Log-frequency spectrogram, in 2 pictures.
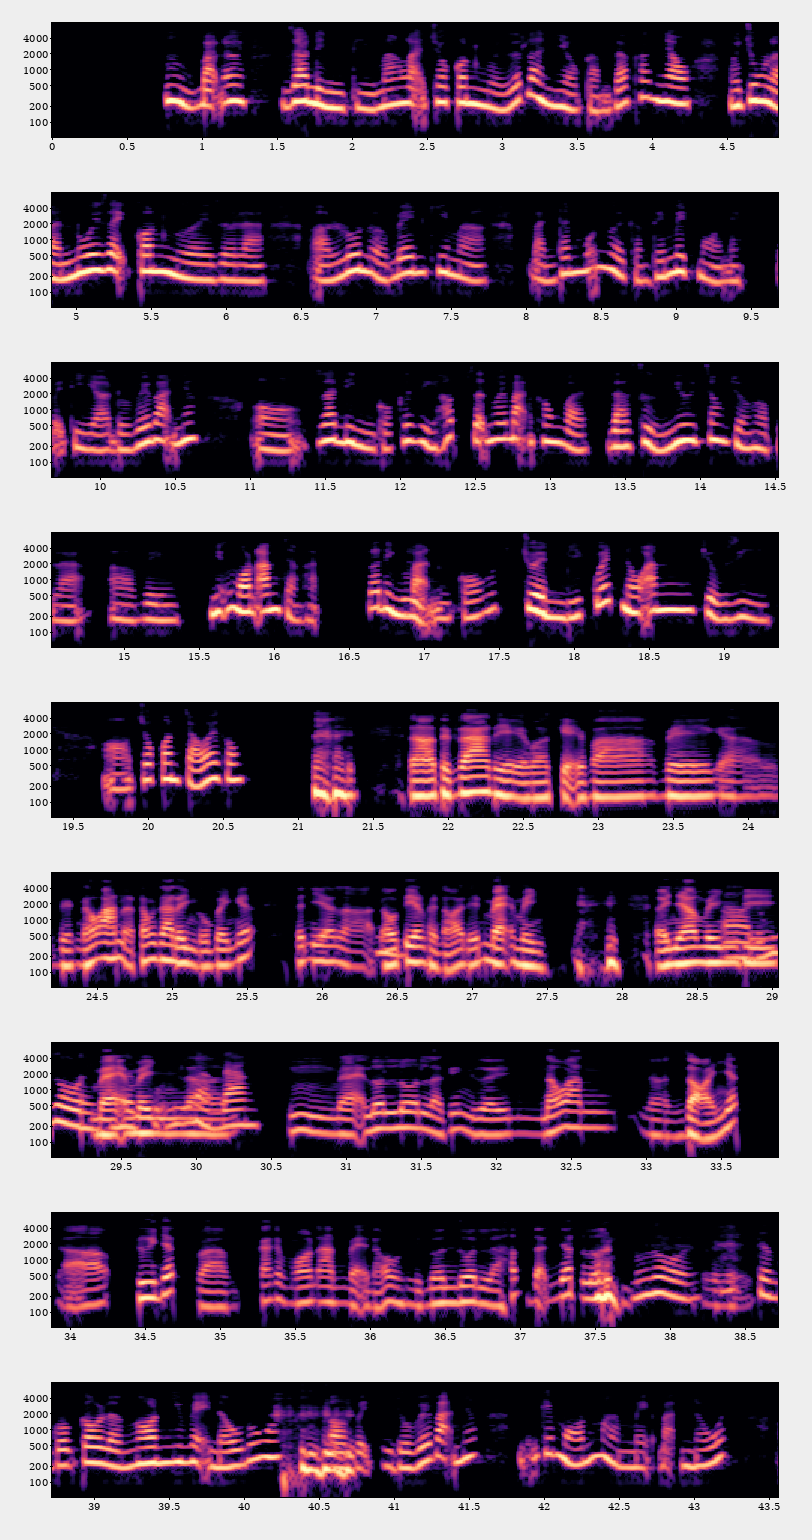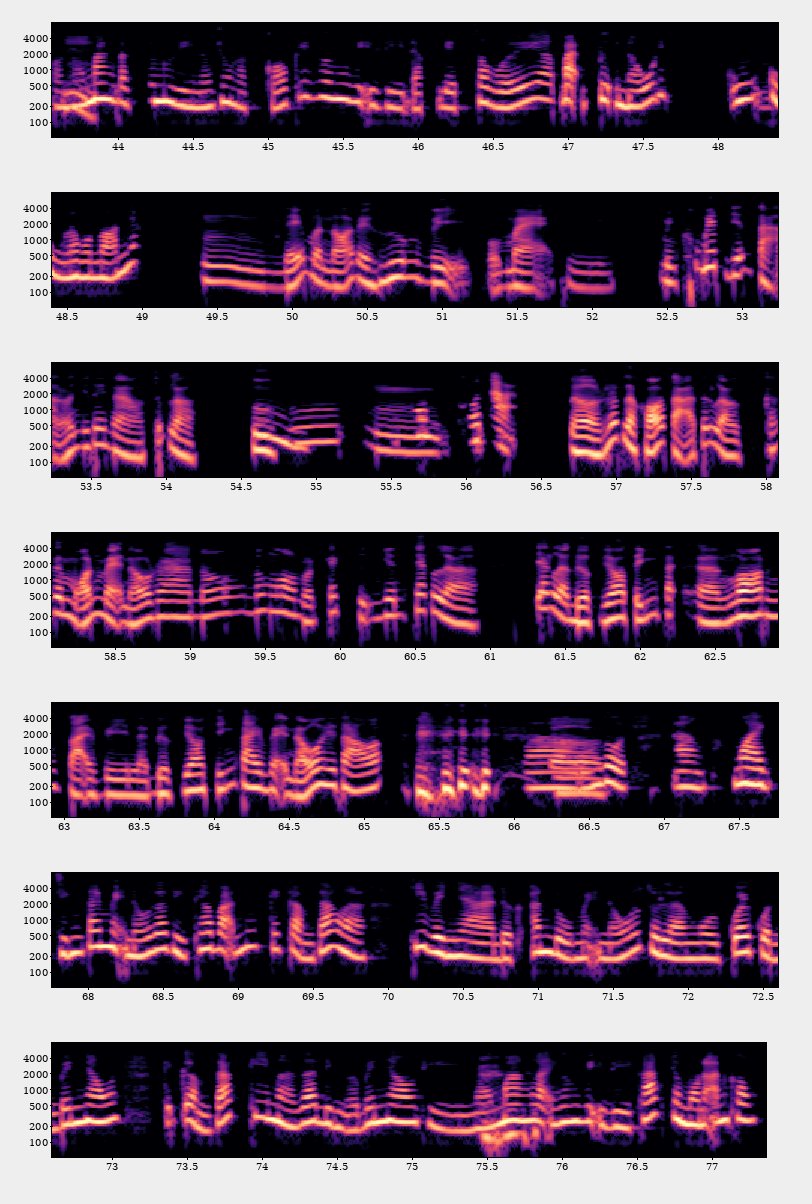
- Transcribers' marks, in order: laugh; laugh; tapping; other background noise; laughing while speaking: "luôn"; laugh; laugh; laugh
- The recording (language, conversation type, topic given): Vietnamese, podcast, Gia đình bạn truyền bí quyết nấu ăn cho con cháu như thế nào?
